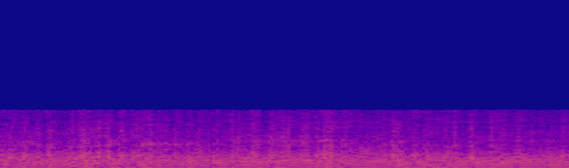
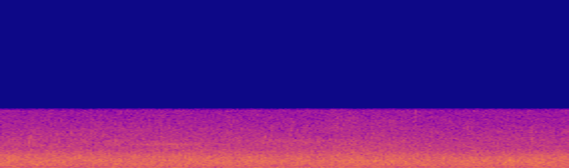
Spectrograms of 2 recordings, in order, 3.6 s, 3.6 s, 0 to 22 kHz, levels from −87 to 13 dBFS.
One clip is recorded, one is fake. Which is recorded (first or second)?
second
